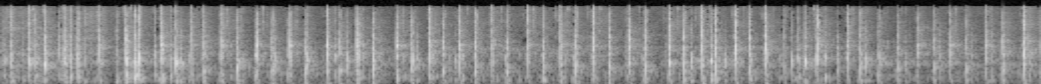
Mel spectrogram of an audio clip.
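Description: A small Yardley bar soap carton, a paperboard box with a soap bar inside, is held in one hand and tapped fast with long acrylic nails. Over forty quick, dry, papery clicks come in an irregular rapid stream, each dying almost at once, with bright midrange crackle and almost no low end.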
